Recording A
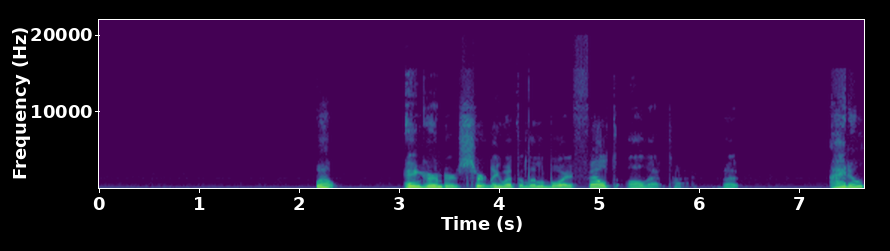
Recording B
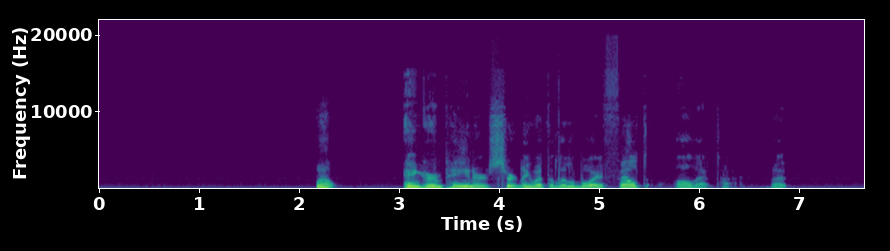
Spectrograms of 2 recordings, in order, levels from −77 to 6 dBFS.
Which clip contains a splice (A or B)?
A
